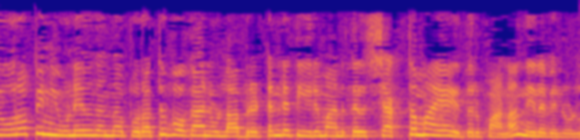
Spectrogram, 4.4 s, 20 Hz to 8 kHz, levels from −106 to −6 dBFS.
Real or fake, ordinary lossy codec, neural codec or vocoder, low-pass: real; AAC, 32 kbps; none; 7.2 kHz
